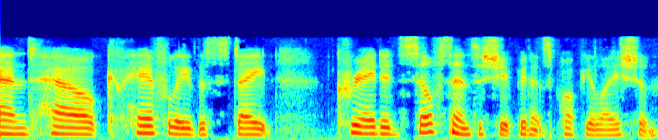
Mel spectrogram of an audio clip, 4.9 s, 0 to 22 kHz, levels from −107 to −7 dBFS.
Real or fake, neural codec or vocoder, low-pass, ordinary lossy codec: real; none; 7.2 kHz; AAC, 48 kbps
